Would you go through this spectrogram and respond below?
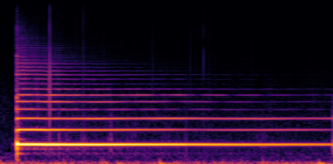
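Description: A single F string plucked on an autoharp rings out cleanly and sustains, slowly fading over a few seconds with no other sound.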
